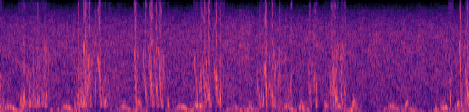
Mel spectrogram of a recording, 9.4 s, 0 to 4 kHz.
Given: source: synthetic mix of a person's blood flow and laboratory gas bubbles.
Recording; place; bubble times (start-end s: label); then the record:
Doppler ultrasound of blood flow; precordium
0.00-0.09 s: bubbles
0.34-1.02 s: bubbles
1.46-2.39 s: bubbles
2.66-2.77 s: bubbles
2.83-3.41 s: bubbles
3.85-4.49 s: bubbles
5.10-5.86 s: bubbles
6.14-6.37 s: bubbles
6.46-6.94 s: bubbles
8.96-9.06 s: bubbles
9.13-9.39 s: bubbles
From the record:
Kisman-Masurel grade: 333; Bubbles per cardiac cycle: rolling drumbeat, 9 or more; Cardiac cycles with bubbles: 50 to 99%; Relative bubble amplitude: loud (0.450 to 0.775); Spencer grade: 3 (all of the cardiac periods contain showers or single bubble signals, but not dominating or overriding the cardiac motion signals); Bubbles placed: only in the low amplitude regions of the cardiac cycle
